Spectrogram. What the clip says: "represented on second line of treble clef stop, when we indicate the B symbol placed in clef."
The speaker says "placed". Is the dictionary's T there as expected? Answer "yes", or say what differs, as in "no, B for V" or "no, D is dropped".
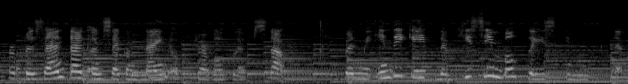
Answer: no, T is dropped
